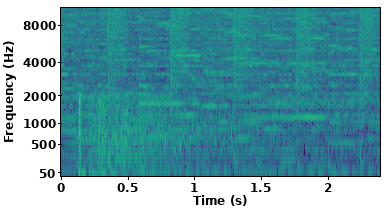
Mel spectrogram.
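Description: A short length of solder exploding as a high-voltage capacitor bank is shorted across it: a sharp bang just after the start, then a spray of crackle that fades over about half a second. Electronic background music plays throughout.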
